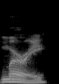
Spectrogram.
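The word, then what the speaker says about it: Maury: Uh Murray County, too. Mori is Murray.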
